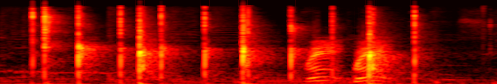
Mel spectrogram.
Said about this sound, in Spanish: Aplausos.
